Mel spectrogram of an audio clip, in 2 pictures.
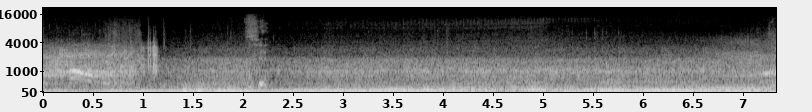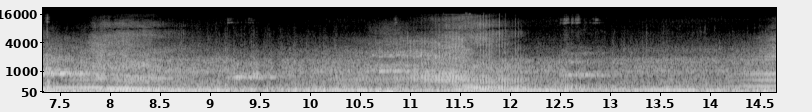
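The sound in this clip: Cars travelling on a road: a low engine hum drones throughout, and a few vehicles swish past along the way.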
